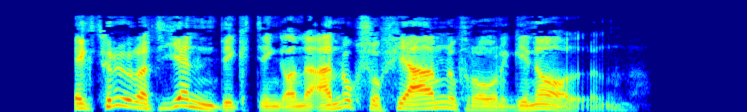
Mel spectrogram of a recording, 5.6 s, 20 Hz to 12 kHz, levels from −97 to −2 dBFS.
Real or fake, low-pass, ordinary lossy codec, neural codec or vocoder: fake; 7.2 kHz; MP3, 32 kbps; codec, 16 kHz, 4 kbps, FunCodec, trained on Chinese and English, 50 frames a second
